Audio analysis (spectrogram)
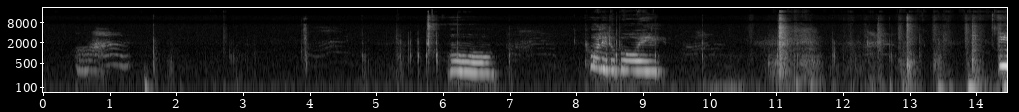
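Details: Eric, a fourteen-year-old pet tabby in the UK, lets out clear drawn-out meows, a short one near the start then two louder wavering ones mid-way, among a quiet room with rustling and a few soft spoken words.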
